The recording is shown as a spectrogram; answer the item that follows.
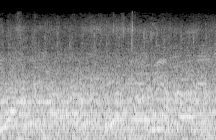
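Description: Large crowd of spectators talking at once: a loud, steady hubbub of many overlapping voices.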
